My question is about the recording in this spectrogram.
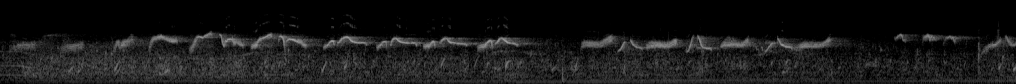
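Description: Small songbirds chirping, a quick run of short, bending chirps repeated many times, with a brief lull near the end before a few more.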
